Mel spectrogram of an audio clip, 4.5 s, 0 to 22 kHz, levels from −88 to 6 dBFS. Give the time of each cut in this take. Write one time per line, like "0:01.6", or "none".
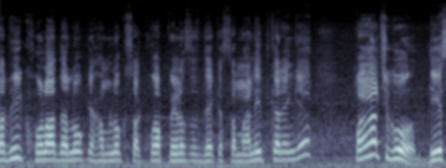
none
